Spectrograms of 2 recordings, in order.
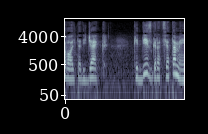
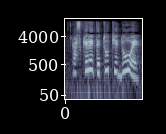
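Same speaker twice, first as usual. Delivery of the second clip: high-pitched excited exclamation; excited cry; 7 semitones higher than usual. A narrator's reading. Ned, agitated below, warning both boys they'll fall. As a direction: blurt it out, jumping with excitement. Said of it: "saltando per l'eccitazione".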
